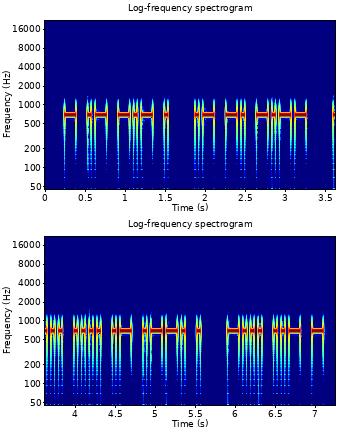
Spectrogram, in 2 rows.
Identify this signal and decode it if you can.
Morse code, heard as a keyed tone, about 25 wpm, 700 Hz. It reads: TAKE ANY SHAPE BUT
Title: Sentences from Top 1000 Words - Review Part 3 - 25wpm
